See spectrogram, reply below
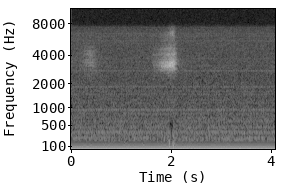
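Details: Barn owl looking for food, recorded 8-7-15: one faint hiss followed by a louder harsh, breathy screech around the middle, then quiet background hum.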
